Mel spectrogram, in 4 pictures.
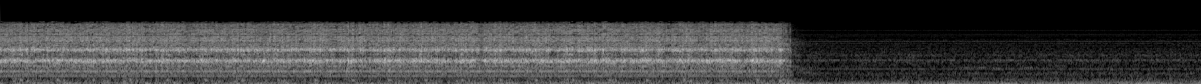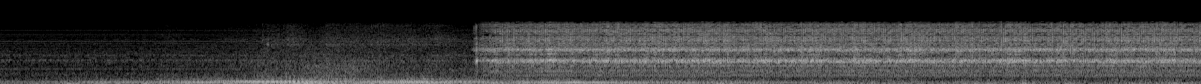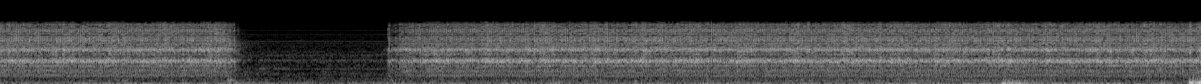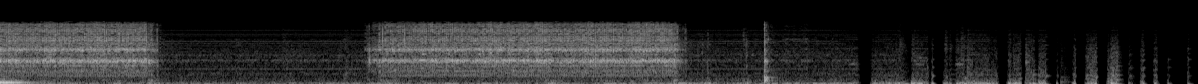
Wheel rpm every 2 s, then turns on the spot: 160, 160, 160, 160, 10, 0, 0, 0, 70, 110, 110, 120, 110, 20, 110, 110, 110, 110, 70, 30, 110, 20, 0, 0.
none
